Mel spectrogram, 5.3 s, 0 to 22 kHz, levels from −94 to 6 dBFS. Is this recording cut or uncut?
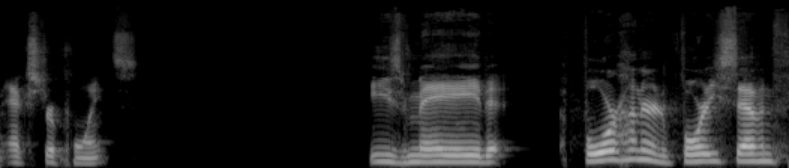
uncut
